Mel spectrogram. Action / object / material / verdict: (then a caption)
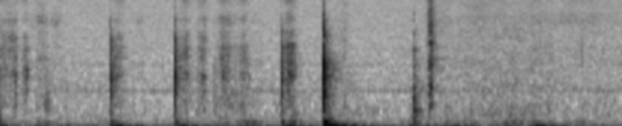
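scrape / chalk on a small chalkboard / chalk / none. Fingertips holding a stick of white chalk write text across a flat, solid, cat-shaped black chalkboard, about lap-sized, lying on red fabric. Five sharp, scratchy chalk strokes stand out over a soft, low background hush, with fainter rubbing between them.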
